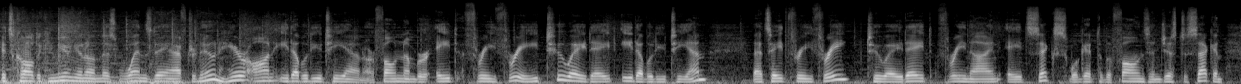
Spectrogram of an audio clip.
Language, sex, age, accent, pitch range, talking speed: English, male, 50-69, American, 125-160 Hz, 125 wpm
